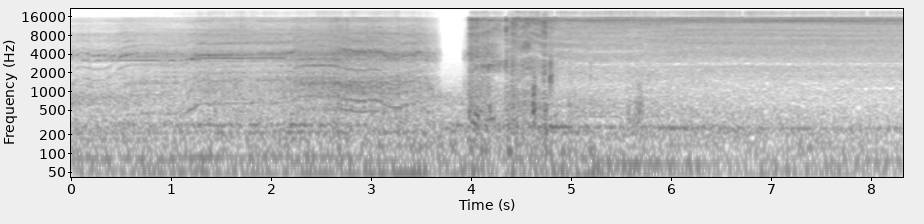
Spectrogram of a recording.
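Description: Tire puncture repair foam sealant hisses loudly and steadily from an aerosol can for several seconds, briefly cutting out and then resuming with a sputtering burst before settling back into a continuous spray.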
